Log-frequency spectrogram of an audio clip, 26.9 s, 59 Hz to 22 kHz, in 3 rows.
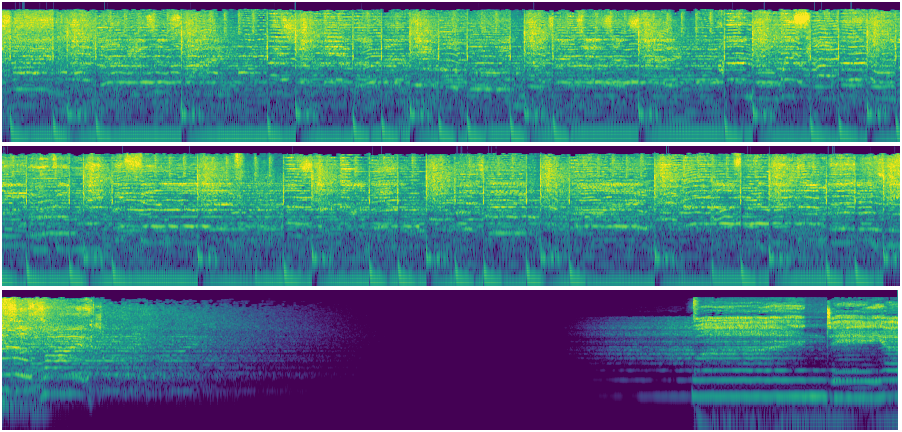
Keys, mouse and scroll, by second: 0.9 click, 1.2-2.2 middle drag, 2.2 scroll down 1, 2.5 scroll up 5, 2.8-4.6 middle drag, 5.4-9.3 drag, 9.5-11.4 middle drag, 11.5 scroll up 2, 11.7 scroll down 1, 12.0-14.1 middle drag, 14.1 click, 14.4-16.2 shift+middle drag, 16.2-18.8 drag, 18.8 n, 19.0 middle click, 19.4-19.9 scroll up 5, 19.9 middle click, 20.8 z, 22.7-23.9 middle drag, 23.9 click, 24.4 shift+a.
